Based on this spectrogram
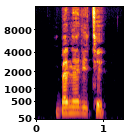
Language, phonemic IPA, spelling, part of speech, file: French, /ba.na.li.te/, banalité, noun, LL-Q150 (fra)-banalité.wav
- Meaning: 1. banality 2. platitude, banality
